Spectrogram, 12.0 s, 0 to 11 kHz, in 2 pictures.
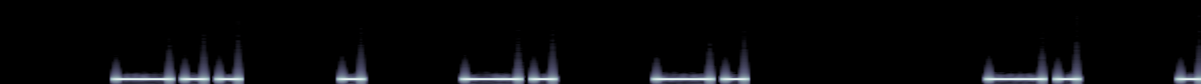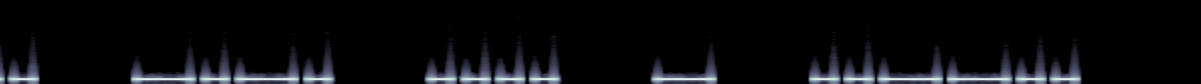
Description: Morse code, heard as a keyed tone, about 14 wpm, spaced as for 10 wpm, 680 Hz. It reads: DENN NICHT?
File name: Morsekurs / Witze / Witz 06. April 2021, 50 F70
